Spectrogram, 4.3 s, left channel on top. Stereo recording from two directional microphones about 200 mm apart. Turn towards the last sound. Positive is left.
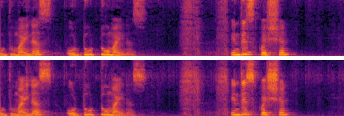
turn(degrees=-20)  # may be behind; listen again after turning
